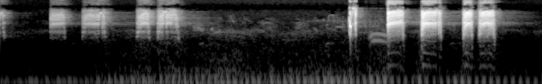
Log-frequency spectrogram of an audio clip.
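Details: Kala teetar, the black francolin, giving its call: a first run of four hoarse, buzzy notes, then a louder sequence of a short clipped note followed by four harsh, grating syllables, with low background hum.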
